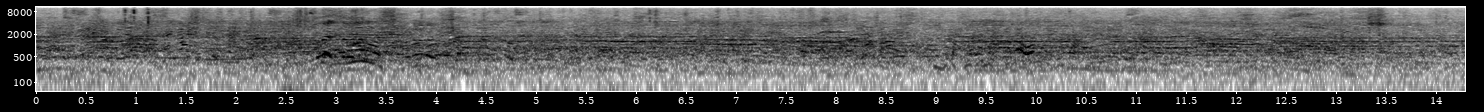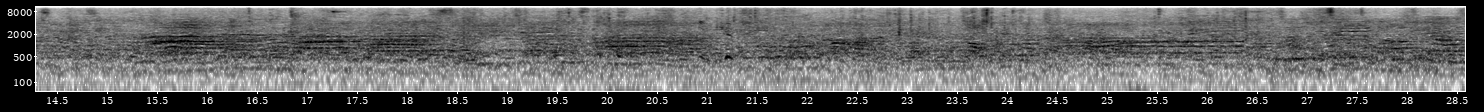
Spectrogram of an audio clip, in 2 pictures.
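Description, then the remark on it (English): A dense crowd chatters continuously, many overlapping voices forming a steady hubbub with no single speaker standing out, holding an even loudness throughout, as a tearful crowd of family members, fellow practitioners and local media welcomes five Bay Area practitioners home. “They were welcomed home by a tearful crowd, including family members, fellow practitioners, and local media.”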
